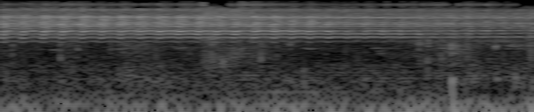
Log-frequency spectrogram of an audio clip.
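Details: Cicadas beside a rice field in Mindanao, Philippines, in hot sun after a drought fill the air with a steady, shrill, high buzzing drone, produced by the abdomen, made by emerged adults to attract mates.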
